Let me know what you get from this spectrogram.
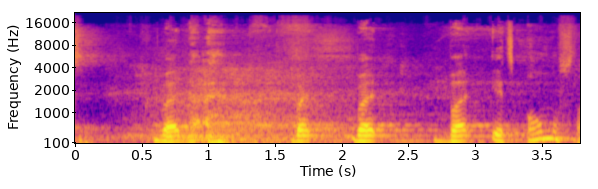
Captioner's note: audience laughing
